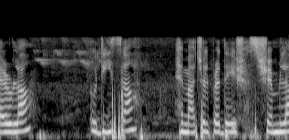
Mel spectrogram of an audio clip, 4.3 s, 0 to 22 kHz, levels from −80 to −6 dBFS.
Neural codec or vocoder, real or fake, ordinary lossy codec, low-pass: none; real; none; 7.2 kHz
